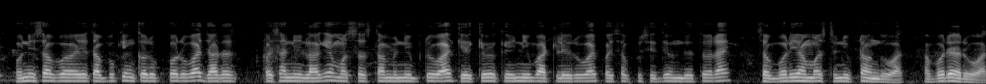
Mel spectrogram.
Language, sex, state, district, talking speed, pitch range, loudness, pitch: Halbi, male, Chhattisgarh, Bastar, 195 wpm, 145-160 Hz, -24 LUFS, 155 Hz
